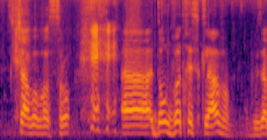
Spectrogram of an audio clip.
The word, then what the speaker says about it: ciao: dialecte vénitien plus précisément ça se prononçait et notre guide m'a corrigé correctement c'était Chaveau j'aurais du mal à le prononcer ciao donc votre esclave vous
